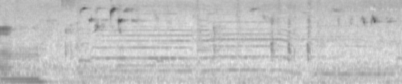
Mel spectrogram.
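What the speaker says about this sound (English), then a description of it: "some chicken running around" Chickens cluck and chirp in an Unreal Engine MMO game village near a chicken coop, with short repeated calls over a steady ambient bed after a louder opening tone.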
